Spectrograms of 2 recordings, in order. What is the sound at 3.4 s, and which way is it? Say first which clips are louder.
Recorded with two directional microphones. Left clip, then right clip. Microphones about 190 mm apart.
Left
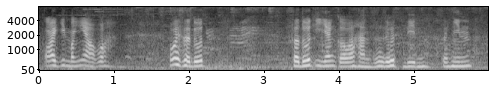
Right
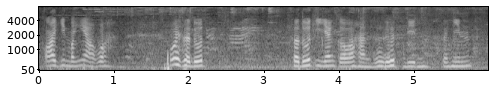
Speech: left 1 dB; 10° left (ahead or behind).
